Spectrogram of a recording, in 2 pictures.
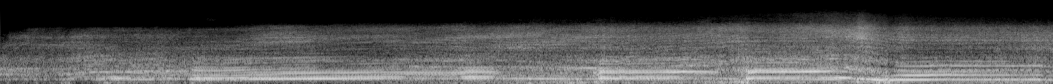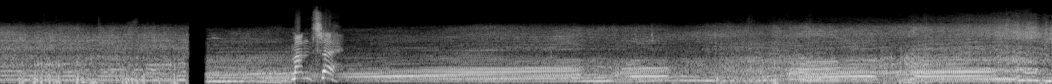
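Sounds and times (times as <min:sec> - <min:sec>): rally car engine passing: 0:00.0 - 0:21.0.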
